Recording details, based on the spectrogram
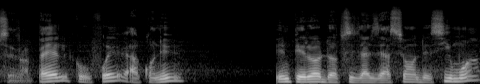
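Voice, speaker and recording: On a very clean recording with a silent background, a man speaks at a medium pitch and a moderate pace with lively intonation. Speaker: politician and pharmacist. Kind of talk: TV panel discussion. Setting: TV studio.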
